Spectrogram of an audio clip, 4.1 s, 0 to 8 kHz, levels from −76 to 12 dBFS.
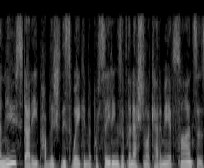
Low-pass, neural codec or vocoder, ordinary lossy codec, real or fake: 7.2 kHz; none; MP3, 48 kbps; real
